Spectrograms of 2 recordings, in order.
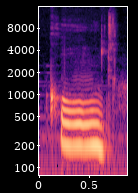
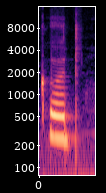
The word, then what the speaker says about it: could: Yes, so these words are not pronounced cold, would, should. They are correctly pronounced could, would, should.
